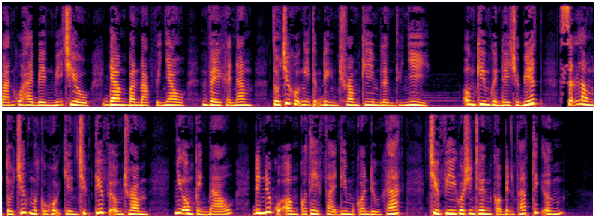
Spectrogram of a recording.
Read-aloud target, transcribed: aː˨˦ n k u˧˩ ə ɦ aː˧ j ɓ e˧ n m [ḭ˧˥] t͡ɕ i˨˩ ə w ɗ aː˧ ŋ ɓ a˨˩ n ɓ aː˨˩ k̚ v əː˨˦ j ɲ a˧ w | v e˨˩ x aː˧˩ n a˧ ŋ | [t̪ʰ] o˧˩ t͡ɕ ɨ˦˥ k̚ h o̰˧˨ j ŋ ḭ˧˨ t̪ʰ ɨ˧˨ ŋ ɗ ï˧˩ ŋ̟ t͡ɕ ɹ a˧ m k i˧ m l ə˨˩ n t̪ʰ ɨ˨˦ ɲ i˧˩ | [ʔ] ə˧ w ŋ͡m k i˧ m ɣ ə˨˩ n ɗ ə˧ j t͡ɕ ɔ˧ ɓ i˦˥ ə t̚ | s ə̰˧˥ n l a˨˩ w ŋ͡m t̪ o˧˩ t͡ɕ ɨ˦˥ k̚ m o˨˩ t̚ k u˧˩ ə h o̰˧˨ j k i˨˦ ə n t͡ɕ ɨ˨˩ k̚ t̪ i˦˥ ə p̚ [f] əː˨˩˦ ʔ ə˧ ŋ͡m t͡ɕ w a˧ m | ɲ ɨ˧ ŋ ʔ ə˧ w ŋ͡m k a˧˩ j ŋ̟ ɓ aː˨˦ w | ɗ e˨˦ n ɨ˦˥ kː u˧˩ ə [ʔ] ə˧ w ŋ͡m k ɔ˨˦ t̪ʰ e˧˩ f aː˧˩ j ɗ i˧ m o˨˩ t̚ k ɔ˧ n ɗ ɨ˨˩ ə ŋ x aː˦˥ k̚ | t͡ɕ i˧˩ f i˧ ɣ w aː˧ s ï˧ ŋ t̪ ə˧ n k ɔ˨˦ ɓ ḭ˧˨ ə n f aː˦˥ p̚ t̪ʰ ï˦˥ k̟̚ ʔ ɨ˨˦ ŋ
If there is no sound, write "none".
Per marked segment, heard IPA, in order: ḭ˧˥, t̪, ʔ, v, ʔ

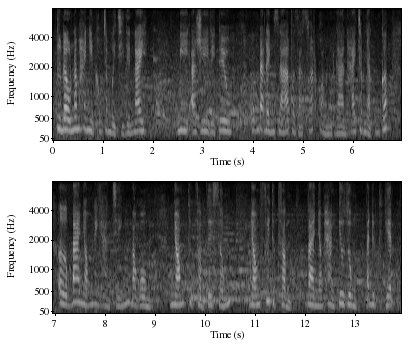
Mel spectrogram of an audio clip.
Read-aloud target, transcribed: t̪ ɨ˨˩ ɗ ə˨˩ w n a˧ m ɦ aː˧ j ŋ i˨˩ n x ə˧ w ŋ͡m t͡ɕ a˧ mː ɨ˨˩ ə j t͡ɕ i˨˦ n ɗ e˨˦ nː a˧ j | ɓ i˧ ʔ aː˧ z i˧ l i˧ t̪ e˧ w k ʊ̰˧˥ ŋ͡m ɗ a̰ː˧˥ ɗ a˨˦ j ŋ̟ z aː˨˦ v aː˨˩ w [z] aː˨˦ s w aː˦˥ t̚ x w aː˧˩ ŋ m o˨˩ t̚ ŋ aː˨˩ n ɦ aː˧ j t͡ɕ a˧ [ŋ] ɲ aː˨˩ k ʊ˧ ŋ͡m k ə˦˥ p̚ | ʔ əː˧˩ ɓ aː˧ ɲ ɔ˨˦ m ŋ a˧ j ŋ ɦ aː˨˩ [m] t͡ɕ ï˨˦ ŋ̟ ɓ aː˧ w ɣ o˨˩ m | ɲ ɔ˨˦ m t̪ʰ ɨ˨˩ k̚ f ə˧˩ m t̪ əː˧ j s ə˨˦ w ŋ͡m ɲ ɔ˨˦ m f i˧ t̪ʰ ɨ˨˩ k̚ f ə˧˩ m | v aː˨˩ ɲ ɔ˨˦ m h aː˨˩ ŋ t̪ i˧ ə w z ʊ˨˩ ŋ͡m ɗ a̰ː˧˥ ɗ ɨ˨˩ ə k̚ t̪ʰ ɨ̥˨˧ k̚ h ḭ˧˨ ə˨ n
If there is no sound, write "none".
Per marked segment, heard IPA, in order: z, m, ŋ

